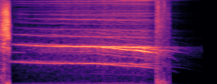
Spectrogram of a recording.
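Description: Eagle-screech sound effect: a sharp hit, then one long screech that falls slowly in pitch, cut off by a second hit about one and a half seconds in.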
